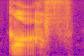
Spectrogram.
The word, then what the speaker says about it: Gough: Apparently, he pronounced it Gough, as in the thing that Enoby Darknest Dementia Raven Way is.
